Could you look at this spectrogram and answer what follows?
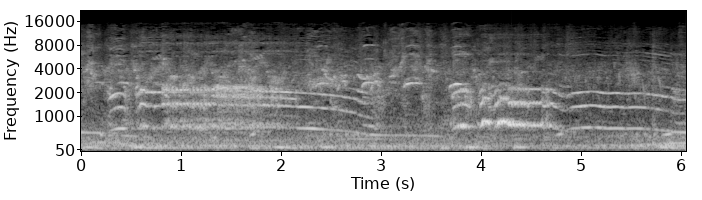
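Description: A rooster crowing twice, each crow a long drawn-out call that falls in pitch at the end, with small caged birds chirping throughout.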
